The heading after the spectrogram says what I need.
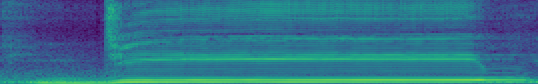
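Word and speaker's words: جيم: জিম জিম না কেমন অনেকে আমরা জিম বলি জিহ্বার আগা দিয়ে বলি জিহ্বার আগা না জিহ্বার কোন জায়গায় মাঝখান মধ্যখান জিহ্বার কোথায় মধ্যখান মাঝখান তালুর সাথে লাগবে জিম জিম আবার বলেন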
